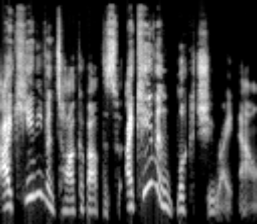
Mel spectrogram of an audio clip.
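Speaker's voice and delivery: put-on mad, offended disbelief, swooping outburst. Retelling own reply to parents who disliked a show: retelling own angry words. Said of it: "I was so mad".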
